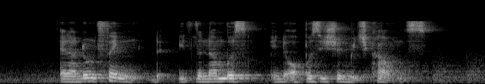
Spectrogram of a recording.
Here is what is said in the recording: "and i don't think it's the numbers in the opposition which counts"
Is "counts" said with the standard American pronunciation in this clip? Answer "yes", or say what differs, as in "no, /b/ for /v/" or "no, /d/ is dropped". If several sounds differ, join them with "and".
yes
